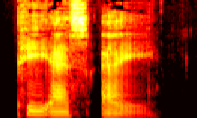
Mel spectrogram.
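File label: "psa", British English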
